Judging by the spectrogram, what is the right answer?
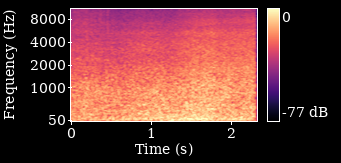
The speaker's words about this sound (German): Die Wellen bewegen sich weiter und weiter auf den Strand zu.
